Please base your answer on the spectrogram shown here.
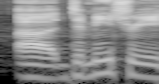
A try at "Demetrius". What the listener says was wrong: There's one more syllable in that name. Us. Demetrius.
